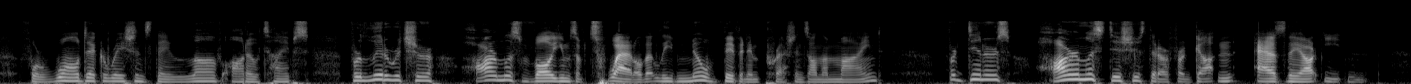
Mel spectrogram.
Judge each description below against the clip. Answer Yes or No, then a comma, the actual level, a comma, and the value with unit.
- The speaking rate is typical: No, slow, 130 wpm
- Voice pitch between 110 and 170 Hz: Yes, medium, 140 Hz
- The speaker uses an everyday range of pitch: No, wide, 5.9 semitones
